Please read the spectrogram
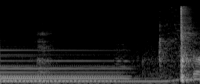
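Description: Acoustic guitar F-sharp minor 7 chord, struck once and left ringing, slowly fading. It stops shortly before a sharp click near the end.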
